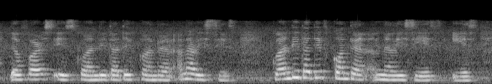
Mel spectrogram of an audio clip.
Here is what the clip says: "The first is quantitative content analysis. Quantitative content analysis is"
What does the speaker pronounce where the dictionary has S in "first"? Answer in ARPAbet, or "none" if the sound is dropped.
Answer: S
